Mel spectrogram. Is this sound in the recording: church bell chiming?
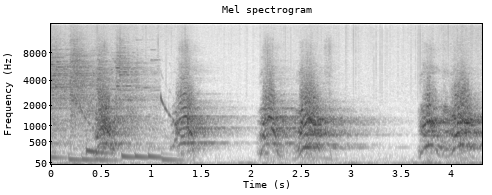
no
